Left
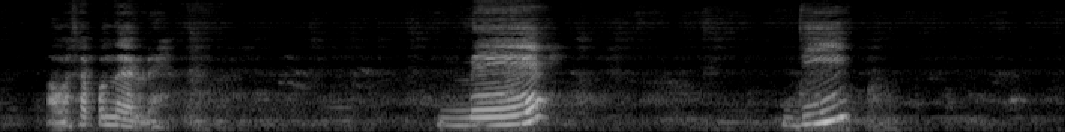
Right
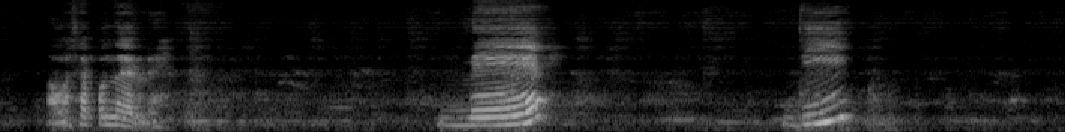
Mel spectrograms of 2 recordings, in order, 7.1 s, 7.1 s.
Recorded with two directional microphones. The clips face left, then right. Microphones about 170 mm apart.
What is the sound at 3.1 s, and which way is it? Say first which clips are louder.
Speech: left 1 dB; centre (ahead or behind).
